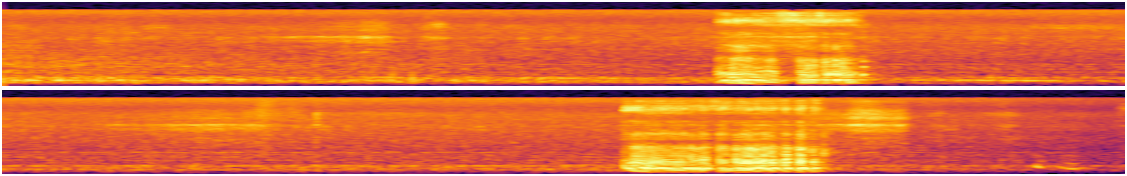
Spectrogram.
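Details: Sleepless Boston Terrier at bedtime in a quiet room gives two short, gruff grumbling bursts roughly five seconds apart, otherwise only faint background hiss.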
